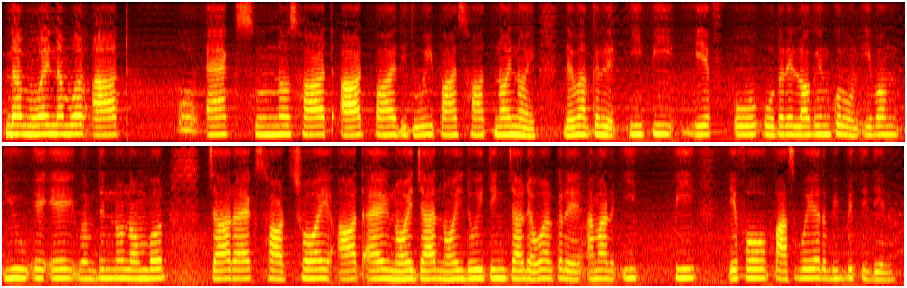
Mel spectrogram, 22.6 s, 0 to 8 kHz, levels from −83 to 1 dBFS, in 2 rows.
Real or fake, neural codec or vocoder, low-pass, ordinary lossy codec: fake; codec, 16 kHz, 0.4 kbps, LongCat-Audio-Codec; none; none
